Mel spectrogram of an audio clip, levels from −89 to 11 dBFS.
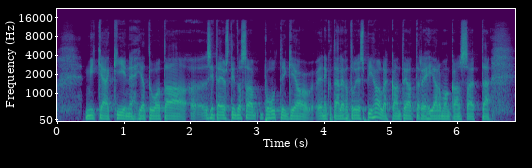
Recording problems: squashed, flat; heavily

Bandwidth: 14.5 kHz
